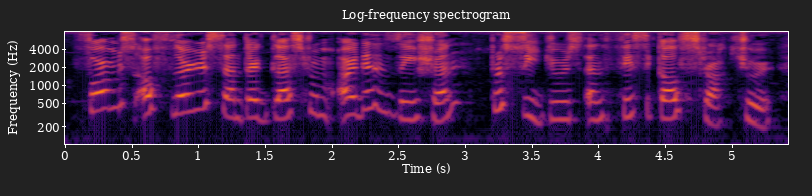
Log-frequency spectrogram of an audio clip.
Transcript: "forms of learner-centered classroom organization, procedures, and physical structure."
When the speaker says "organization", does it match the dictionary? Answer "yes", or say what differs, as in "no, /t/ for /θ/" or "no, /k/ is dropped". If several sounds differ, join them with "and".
yes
